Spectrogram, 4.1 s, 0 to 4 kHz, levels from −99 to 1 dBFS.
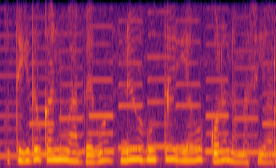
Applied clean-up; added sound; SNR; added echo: none; Wind instrument, woodwind instrument; 10 dB; none.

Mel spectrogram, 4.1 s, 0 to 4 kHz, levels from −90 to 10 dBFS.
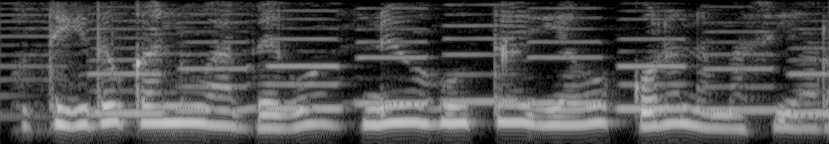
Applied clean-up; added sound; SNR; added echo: classical method log-MMSE.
